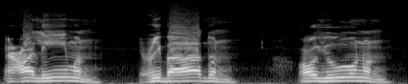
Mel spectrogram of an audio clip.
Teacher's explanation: اس میں حلق کے اندر آواز پیدا ہوتی ہے، حلق میں ہلکا سا دباؤ اور تھرتھراہٹ محسوس ہوتی ہے، آواز میں گہرائی اور باری پن ہوتا ہے۔ یہ حرف ادا کرتے وقت حلق کے درمیانی حصے کو تھوڑا دبایا یعنی سکویز کیا جاتا ہے، جس سے آواز میں تھوڑی رگڑ اور گہرائی آتی ہے · ہا میں سانس کا بہاؤ زیادہ ہوتا ہے، جبکہ عین میں حلق کے دباؤ کی وجہ سے آواز گہری نکلتی ہے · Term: حرف عین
